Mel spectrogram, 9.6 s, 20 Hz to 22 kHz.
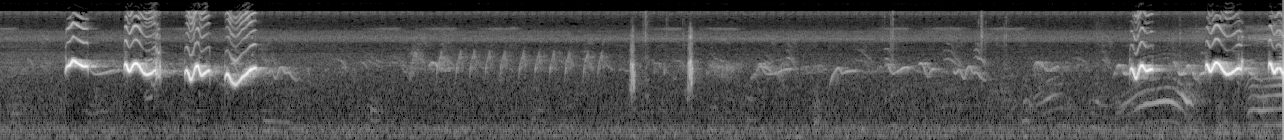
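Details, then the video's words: Red-billed leiothrix, a newly acquired bird singing all day, recorded in 2021: a fast burst of four bright warbled phrases, then a quiet gap of faint ticks and chirps, then another loud run of similar warbles. "Ngũ sắc mới hót cả ngày luôn"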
